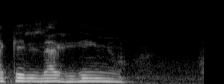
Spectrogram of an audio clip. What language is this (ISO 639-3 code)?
por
